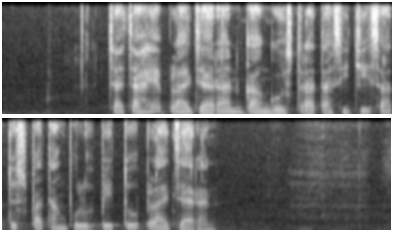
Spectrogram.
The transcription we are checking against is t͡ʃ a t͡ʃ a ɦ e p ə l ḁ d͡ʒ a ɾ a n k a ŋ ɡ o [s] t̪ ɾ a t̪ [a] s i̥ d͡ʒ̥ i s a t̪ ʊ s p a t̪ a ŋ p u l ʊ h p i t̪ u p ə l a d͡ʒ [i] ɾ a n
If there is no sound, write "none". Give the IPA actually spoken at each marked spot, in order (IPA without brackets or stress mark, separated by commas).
s, a, a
